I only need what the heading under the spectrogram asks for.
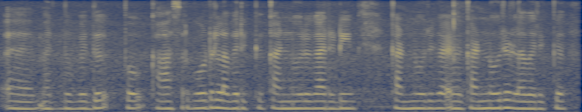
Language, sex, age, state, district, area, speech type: Malayalam, female, 18-30, Kerala, Thrissur, rural, spontaneous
